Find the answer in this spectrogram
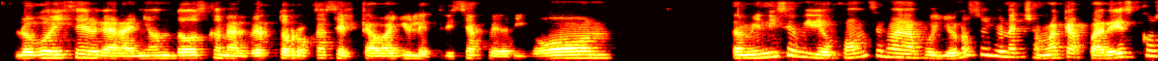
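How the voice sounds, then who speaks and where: A woman with a very deep, low pitch and lively intonation, at a moderate pace against a quiet background. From Mexico. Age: 50s. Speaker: actress. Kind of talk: casual chat. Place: home room. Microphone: webcam.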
